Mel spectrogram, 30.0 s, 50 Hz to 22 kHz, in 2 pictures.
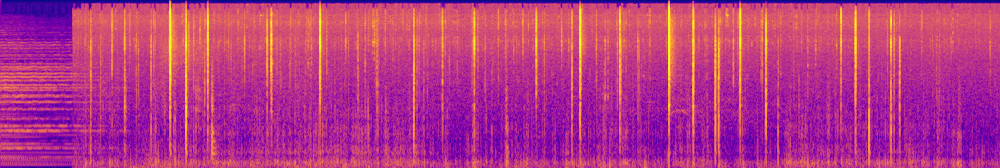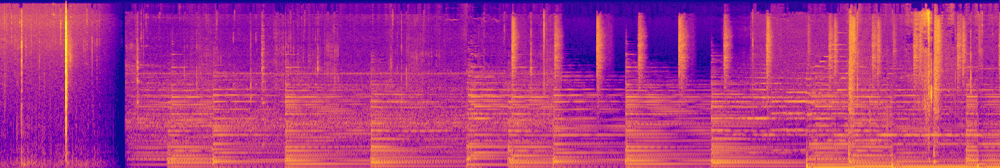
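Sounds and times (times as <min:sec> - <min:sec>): low rush of flame: 0:01.1 - 0:16.8
wood crackling and popping: 0:01.1 - 0:23.4, 0:26.3 - 0:30.0.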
